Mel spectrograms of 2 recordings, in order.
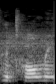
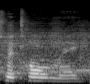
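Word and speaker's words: Hitomi: I believe Hitome is the correct pronouncement, but I love the character.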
